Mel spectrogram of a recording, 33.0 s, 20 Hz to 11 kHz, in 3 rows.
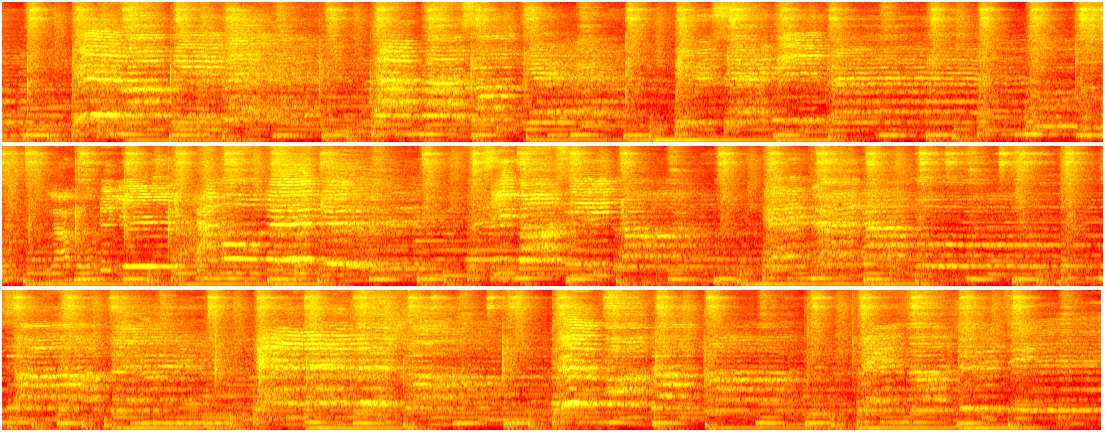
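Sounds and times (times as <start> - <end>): bass line: 0.0 - 33.0
group of voices singing: 0.0 - 33.0
steady percussion beat: 0.0 - 33.0.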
